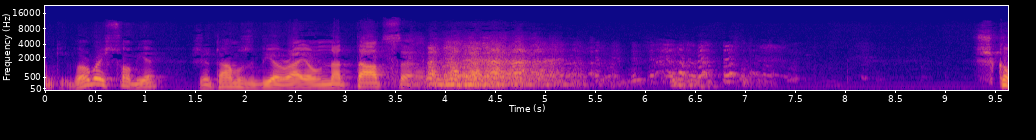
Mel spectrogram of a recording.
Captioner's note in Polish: śmiech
